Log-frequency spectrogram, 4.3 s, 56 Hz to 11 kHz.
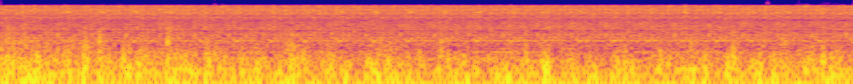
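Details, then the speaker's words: Tata Cummins BS4 truck diesel, after repair for tak-tak engine noise, heavy vibration and no pickup: deep, steady idle with an even beat and no tapping from the top end; the sound is now sweet and healthy. "थे sound एकदम बदल चुका है sound मीठा हो चुका है"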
